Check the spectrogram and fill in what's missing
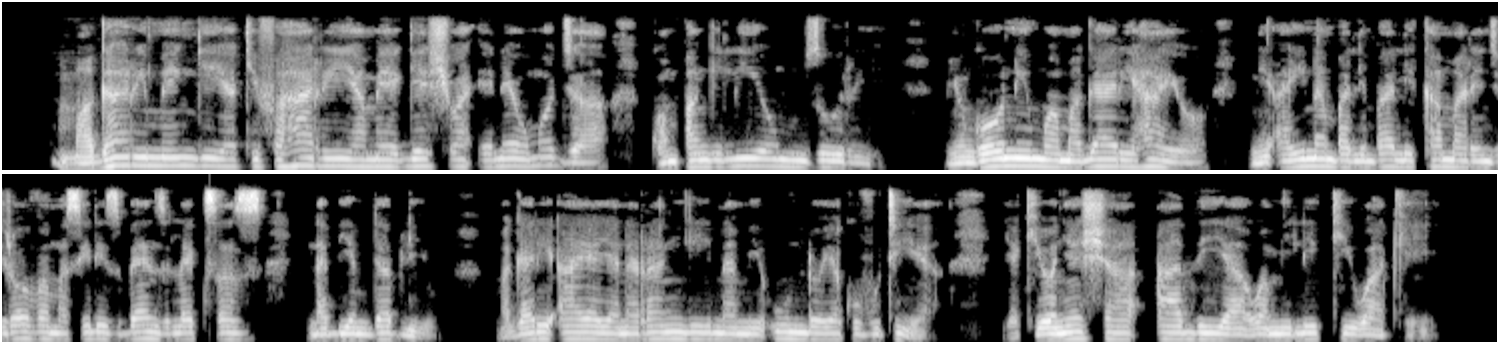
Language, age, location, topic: Swahili, 18-24, Kisumu, finance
